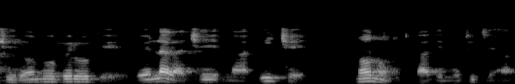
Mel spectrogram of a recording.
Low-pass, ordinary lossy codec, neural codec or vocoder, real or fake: 5.4 kHz; none; none; real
